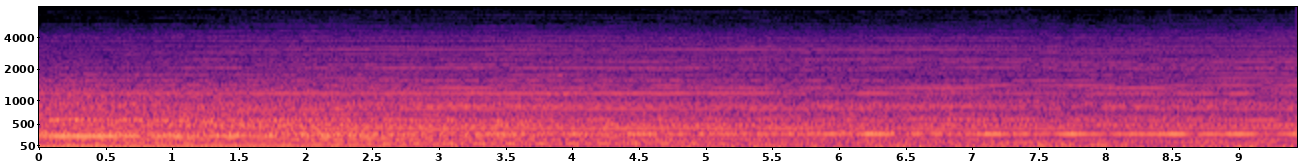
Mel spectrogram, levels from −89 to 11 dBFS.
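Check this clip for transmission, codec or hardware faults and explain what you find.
No transmission, codec or hardware faults are audible in this clip.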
